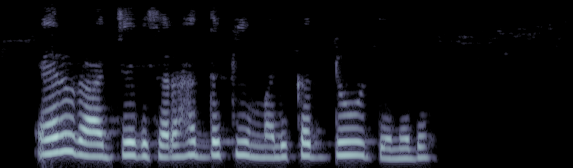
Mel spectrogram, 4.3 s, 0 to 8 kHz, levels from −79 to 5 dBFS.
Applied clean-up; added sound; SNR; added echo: none; none; none; none.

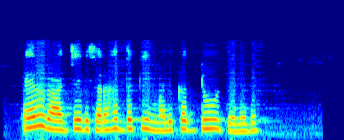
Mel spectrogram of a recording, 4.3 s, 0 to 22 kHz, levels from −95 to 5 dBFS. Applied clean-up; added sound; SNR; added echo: neural separator model SepFormer DNS4.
